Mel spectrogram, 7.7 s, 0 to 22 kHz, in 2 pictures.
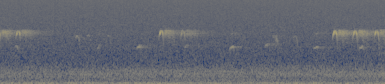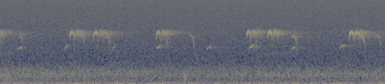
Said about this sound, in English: It's 6:55, and I hear crossbills, type 2s coming around. Two birds.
